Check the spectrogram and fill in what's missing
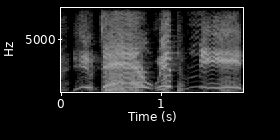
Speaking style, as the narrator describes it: Gray Aura Fish Shuffler curses you

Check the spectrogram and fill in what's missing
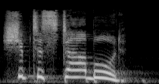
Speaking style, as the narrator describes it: she yelled

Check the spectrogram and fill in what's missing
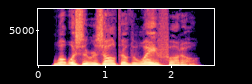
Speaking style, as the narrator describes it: Janet asked

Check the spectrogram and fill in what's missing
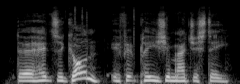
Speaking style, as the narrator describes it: the soldier shouted in reply

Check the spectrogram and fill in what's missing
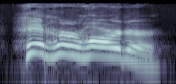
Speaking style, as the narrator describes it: called out

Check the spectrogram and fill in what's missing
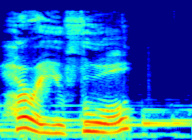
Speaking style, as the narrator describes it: Cake Baby snarled

